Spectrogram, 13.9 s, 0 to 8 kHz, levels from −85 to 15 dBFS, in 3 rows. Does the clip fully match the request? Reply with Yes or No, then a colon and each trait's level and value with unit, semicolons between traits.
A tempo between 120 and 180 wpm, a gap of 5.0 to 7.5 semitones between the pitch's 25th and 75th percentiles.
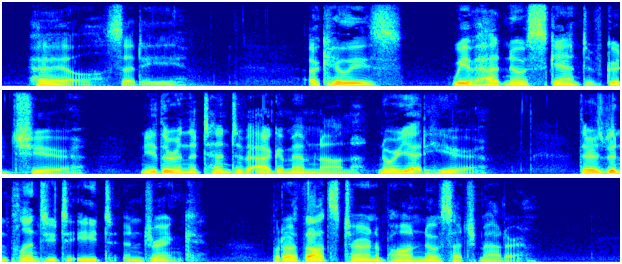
No: average, 160 wpm; average, 3.3 semitones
